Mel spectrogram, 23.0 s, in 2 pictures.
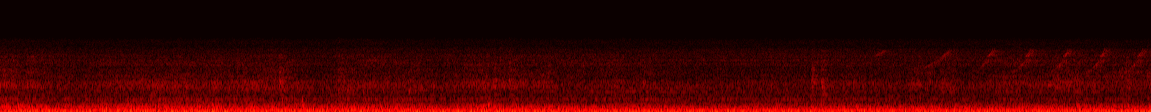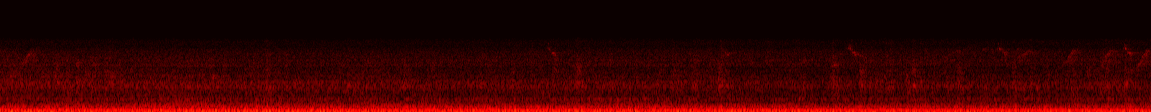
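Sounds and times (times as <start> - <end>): freight train rumbling past: 0.0 - 23.0
bird chirping: 8.7 - 12.0, 17.0 - 17.3, 19.8 - 20.3, 21.1 - 23.0.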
